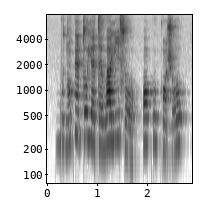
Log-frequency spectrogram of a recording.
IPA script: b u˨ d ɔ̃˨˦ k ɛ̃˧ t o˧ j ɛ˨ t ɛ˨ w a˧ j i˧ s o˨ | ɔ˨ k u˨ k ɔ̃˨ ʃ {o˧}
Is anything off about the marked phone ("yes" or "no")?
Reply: yes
